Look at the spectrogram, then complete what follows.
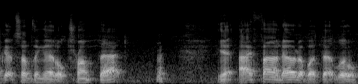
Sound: chuckling

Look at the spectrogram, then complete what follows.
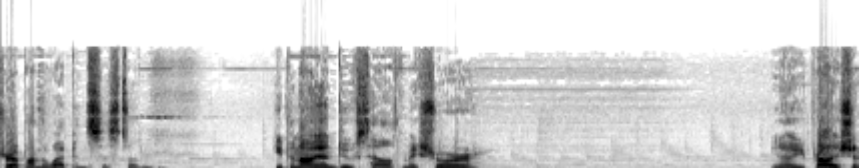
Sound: sarcasm

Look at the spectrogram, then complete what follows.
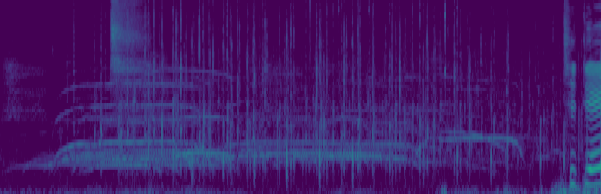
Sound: applause, Cheering

